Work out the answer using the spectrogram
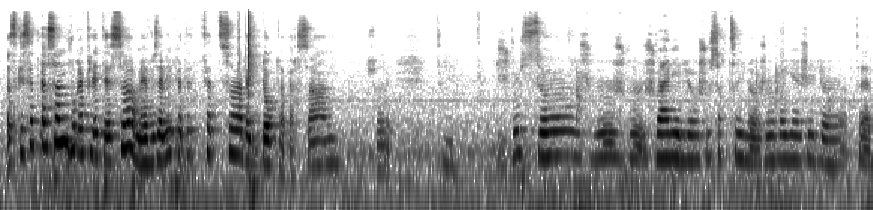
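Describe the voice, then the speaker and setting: A woman gives a casual, rambling tarot reading, speaking directly to her viewer. Her voice is warm and mellow, at a middling pitch. A faint hiss of noise sits under the recording. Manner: rambling, talks straight to the viewer. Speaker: tarot reader.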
